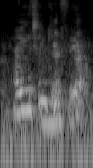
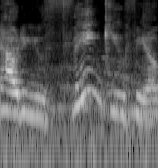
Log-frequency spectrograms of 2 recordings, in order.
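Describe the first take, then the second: First: The word think is slipped in quickly and quietly. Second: The word think is said clearly and fully. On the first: The listener answers without consciously thinking. The speaker calls it right. "You almost say the think subliminally" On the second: The listener starts consciously thinking about the question. The speaker calls it wrong. "But you don't say"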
